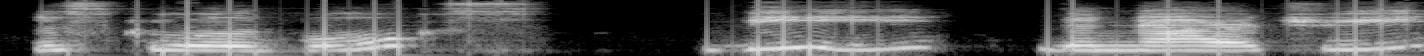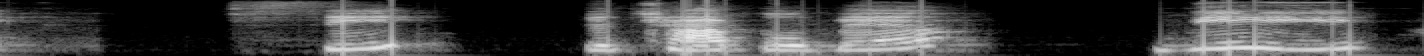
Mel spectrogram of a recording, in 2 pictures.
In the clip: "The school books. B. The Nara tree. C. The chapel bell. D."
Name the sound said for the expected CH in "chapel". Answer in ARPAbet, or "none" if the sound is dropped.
CH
